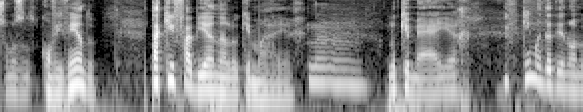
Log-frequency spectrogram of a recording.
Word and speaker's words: Luckemeier: Como é que a pronúncia correta que a sua família... Lickmeyer. Lickmeyer. Mas é porque eu li. É porque é com trema, né? O com trema. É o trema, mas é alemão? Alemão, é.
